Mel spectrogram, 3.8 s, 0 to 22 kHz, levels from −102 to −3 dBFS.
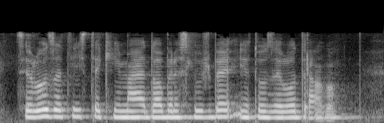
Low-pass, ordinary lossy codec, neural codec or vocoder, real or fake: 7.2 kHz; none; codec, 16 kHz in and 24 kHz out, 2.2 kbps, FireRedTTS-2 codec; fake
